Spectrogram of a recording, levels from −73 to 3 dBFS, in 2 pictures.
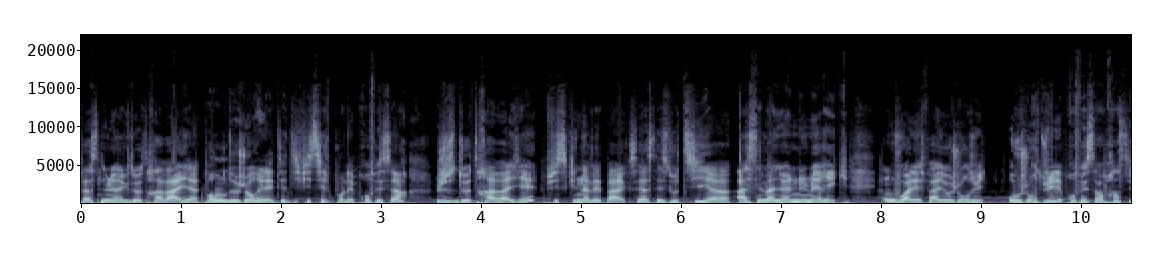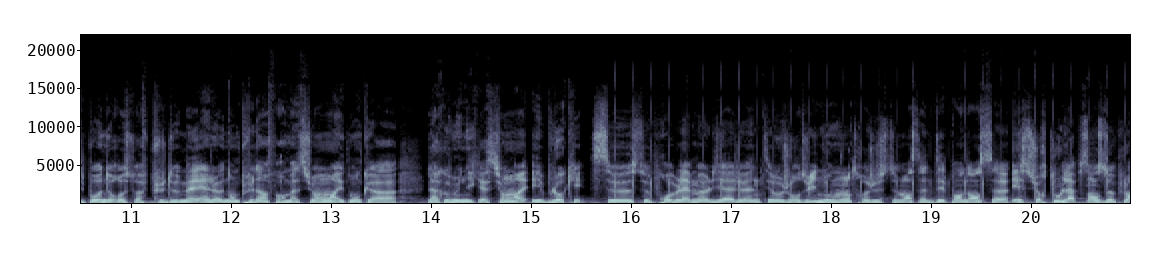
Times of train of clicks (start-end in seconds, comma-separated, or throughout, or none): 15.83-20.94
